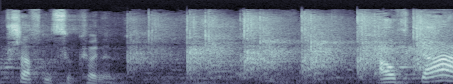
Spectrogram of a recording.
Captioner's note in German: Beifall Freie Demokraten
